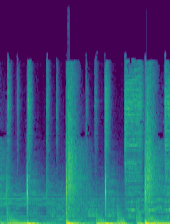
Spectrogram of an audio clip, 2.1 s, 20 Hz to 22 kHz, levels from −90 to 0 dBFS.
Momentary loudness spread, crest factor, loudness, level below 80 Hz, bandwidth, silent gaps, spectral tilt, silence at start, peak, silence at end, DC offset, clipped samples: 6 LU; 14 dB; -16 LUFS; -18 dBFS; 17 kHz; none; -5 dB/octave; 0 s; 0 dBFS; 0 s; under 0.1%; under 0.1%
